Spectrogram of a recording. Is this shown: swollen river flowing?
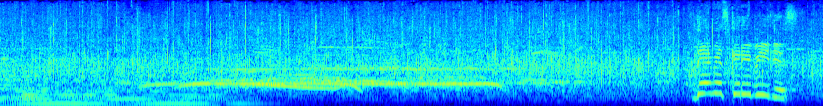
no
